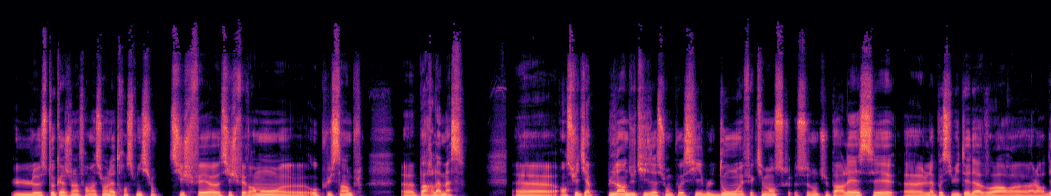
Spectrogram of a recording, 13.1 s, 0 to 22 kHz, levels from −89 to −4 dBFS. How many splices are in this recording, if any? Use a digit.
3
